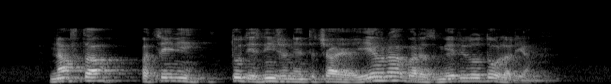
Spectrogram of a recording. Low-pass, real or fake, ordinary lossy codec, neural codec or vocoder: 5.4 kHz; real; none; none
